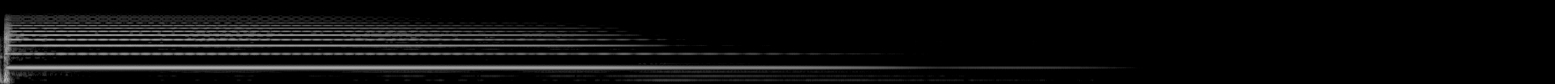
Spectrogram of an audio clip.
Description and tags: G (3rd) string, 5th fret harmonic.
